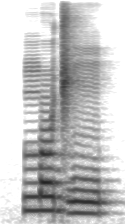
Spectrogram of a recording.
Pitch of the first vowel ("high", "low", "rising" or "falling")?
high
